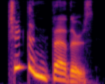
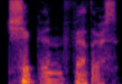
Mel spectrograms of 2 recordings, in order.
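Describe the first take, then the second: First: Higher, eager kender voice on "Chicken feathers"; excited Tass. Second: Very low, hushed "Chicken feathers"; scathing mutter. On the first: Acted. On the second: A narrator's reading. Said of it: "he muttered scathingly".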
